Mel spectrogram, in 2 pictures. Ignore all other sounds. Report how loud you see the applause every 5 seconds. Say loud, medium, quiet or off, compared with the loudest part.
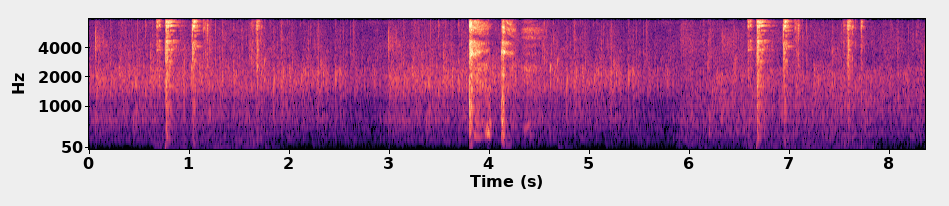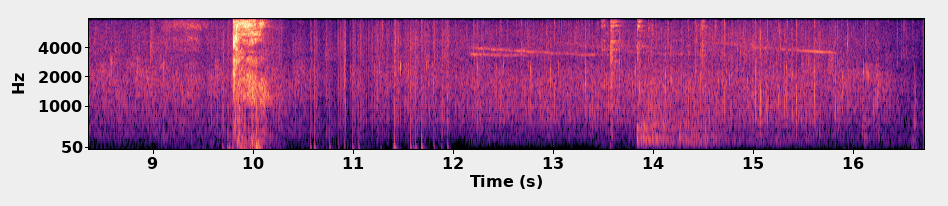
loud, medium, medium, loud.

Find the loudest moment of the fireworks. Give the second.
14 s.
